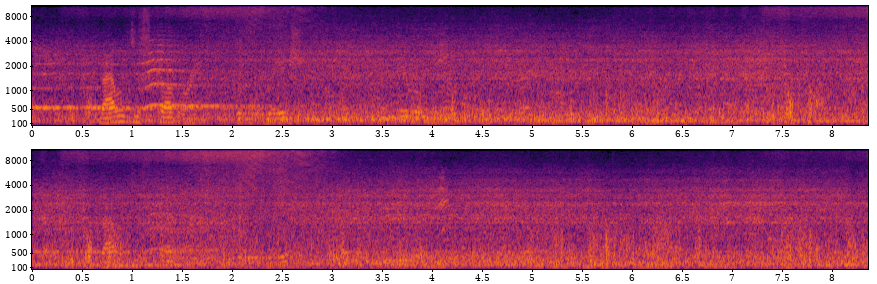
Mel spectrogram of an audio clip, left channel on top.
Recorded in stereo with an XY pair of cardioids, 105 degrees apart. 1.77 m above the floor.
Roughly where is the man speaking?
Ahead left.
